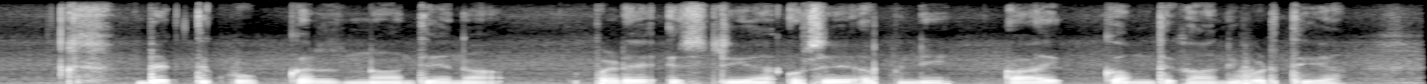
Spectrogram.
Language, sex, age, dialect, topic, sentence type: Hindi, male, 18-24, Kanauji Braj Bhasha, banking, statement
